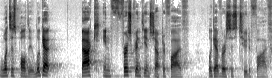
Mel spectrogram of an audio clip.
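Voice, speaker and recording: In a normal speaking voice with ordinary pitch variation, the speaker goes at a moderate pace on a very clean recording with a silent background. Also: man, medium pitch for a man. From Canada. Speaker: assistant pastor. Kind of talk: sermon. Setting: church.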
